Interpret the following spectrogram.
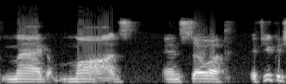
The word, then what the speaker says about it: MagModz: say different words so for that it is pronounced mag mods and so if you could share it and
